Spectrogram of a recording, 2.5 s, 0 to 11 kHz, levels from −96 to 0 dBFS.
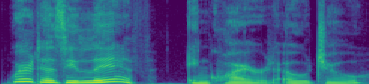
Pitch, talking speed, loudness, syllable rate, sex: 210 Hz, 145 wpm, -19 LUFS, 4.7 syllables/s, female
